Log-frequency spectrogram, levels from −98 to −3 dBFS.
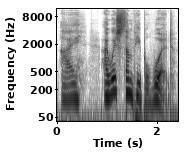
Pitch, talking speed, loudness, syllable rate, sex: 130 Hz, 125 wpm, -18 LUFS, 3.8 syllables/s, male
